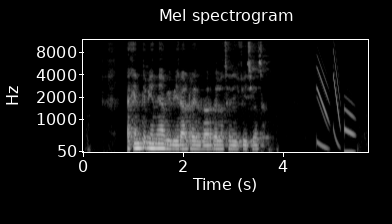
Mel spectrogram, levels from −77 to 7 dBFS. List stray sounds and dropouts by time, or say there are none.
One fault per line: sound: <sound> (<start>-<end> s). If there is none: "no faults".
sound: chirp (4.7-5.5 s)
